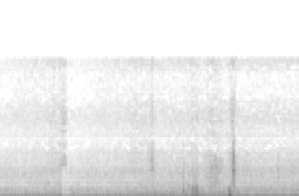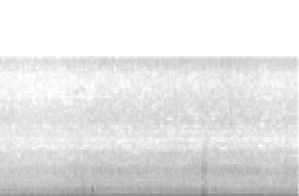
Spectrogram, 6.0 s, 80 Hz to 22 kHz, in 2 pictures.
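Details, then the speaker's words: 2007 Toyota Highlander Hybrid forced into maintenance mode so the gasoline engine runs continuously: steady, even low idle hum with no misses or knocks; normal idle. "See the motor start? It won't stop because it's in the maintenance mode."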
